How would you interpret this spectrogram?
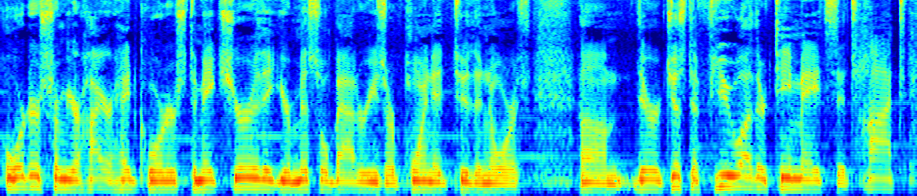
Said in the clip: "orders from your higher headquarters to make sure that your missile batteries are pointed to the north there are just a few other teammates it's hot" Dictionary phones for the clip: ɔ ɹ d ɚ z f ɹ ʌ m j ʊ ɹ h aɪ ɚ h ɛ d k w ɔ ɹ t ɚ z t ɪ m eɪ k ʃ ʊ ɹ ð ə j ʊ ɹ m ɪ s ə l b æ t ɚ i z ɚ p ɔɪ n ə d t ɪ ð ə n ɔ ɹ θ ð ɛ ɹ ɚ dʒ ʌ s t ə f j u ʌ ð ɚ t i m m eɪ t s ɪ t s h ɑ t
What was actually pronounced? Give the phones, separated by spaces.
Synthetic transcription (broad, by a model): ɔ ɹ d ɚ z f ɹ ʌ m j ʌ ɹ h aɪ ɚ h ɛ d k w ɔ ɹ t ɚ z t ɪ m eɪ k ʃ ʊ ɹ ð ə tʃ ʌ ɹ m ɪ s l b æ t ɚ i z ɚ p ɔɪ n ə d t ɪ ð ə n ɔ ɹ θ ð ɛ ɹ dʒ ʌ s t ə f j u ʌ ð ɚ t i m m eɪ t s ɪ t s h ɑ t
